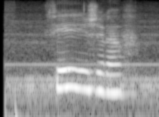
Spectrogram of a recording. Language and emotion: Russian, neutral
